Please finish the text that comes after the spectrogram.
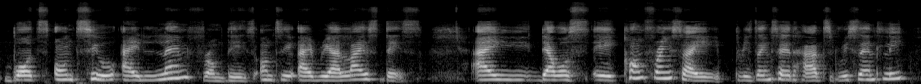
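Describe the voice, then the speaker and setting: Earnest Nigerian woman, emphatic and lively. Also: takes it slowly. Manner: earnest, emphatic, with sudden high exclamations. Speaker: motivational speaker. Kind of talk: motivational talk to camera. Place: indoors, seated before camera.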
